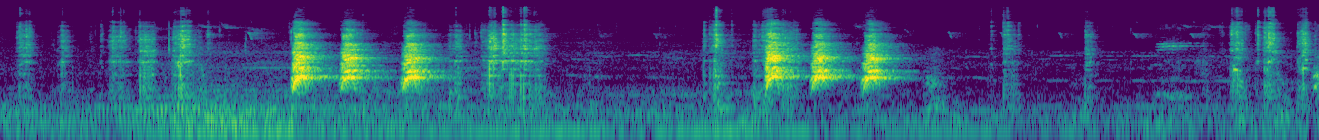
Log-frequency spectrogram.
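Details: Forty-five-day-old Saint Bernard puppy eating curd, letting out bursts of shrill, harsh puppy barks in uneven clusters of two to four, with pauses between, plus faint clicks and rustling.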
